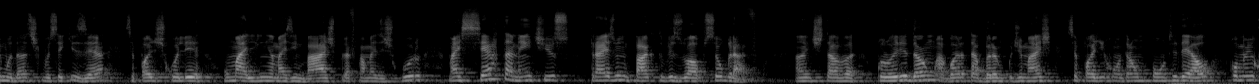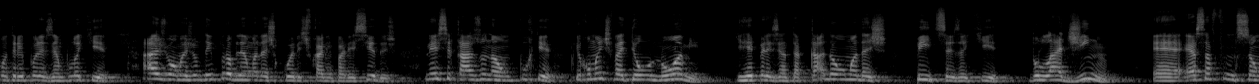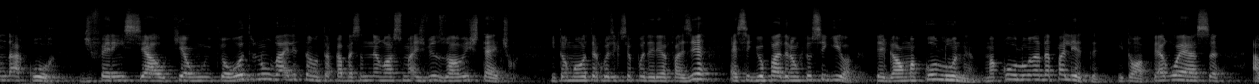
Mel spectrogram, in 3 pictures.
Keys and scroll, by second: 12.2 ctrl+Page_Up.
